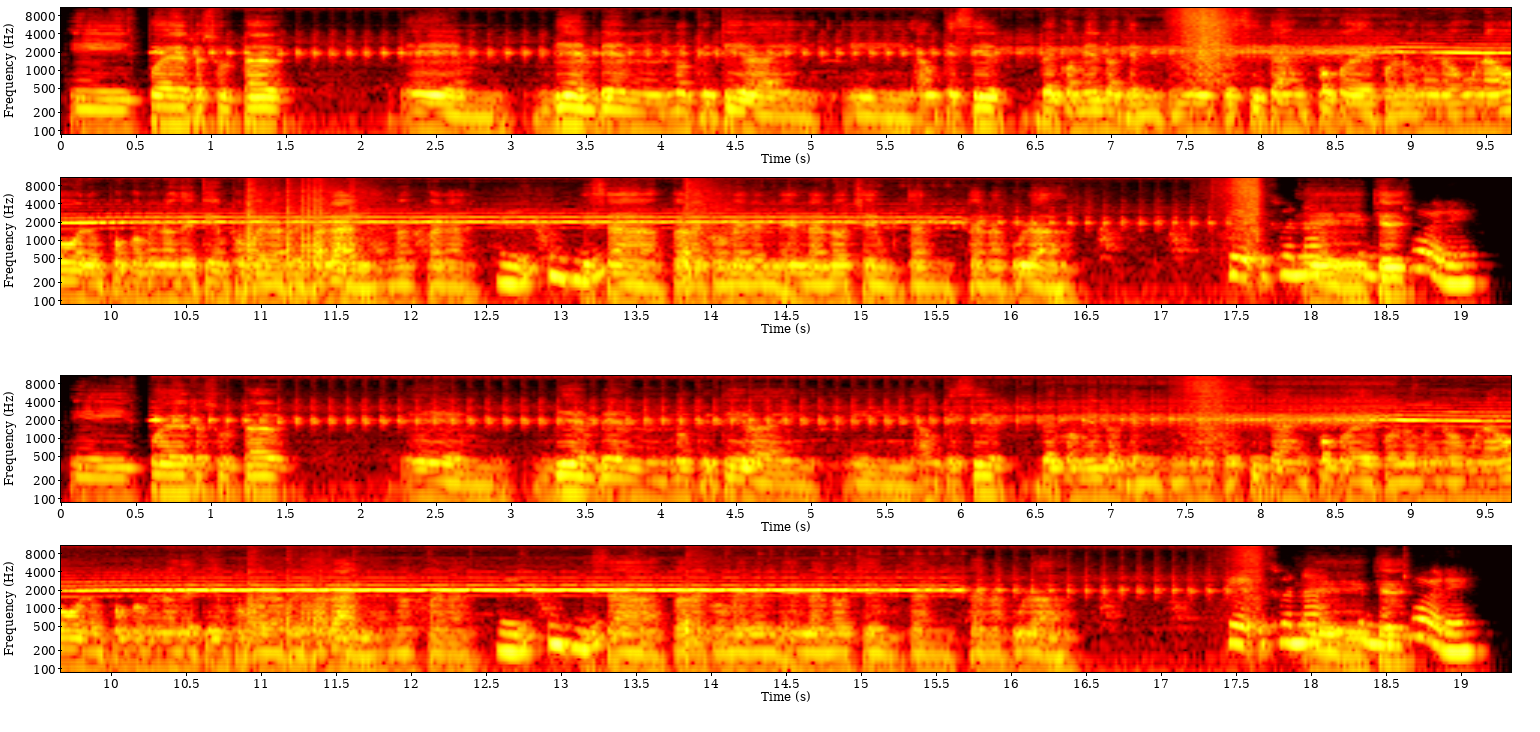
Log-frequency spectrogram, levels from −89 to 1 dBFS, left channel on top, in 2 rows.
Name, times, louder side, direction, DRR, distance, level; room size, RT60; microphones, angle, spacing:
voice 1, 0.1-1.5 2.3-12.4 13.1-16.4 17.9-18.6, left 3 dB, 60° left, 1.0 m, -25 dB
sound 1, 0.6-17.6, right 8 dB, 85° right, 0.9 m, -22 dB
sound 2, 7.4-7.9 8.4-8.5 10.8-12.2 12.8-13.0 13.8-14.7 16.5-16.7 17.0-17.7, left 5 dB, 90° left, 0.6 m, -31 dB
voice 2, 12.6-13.3 17.4-19.2, right 2 dB, 35° right, 0.6 m, -23 dB
2.6 x 2.6 x 2.3 m
head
